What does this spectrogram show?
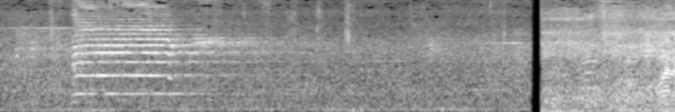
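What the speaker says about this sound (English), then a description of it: "Subway right now" A New York City subway train rumbles steadily along with a brief horn toot early on and a short dropout near the end; faint talk underneath.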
